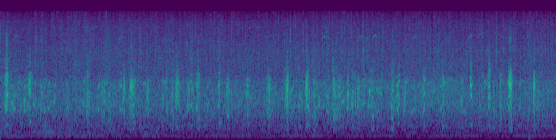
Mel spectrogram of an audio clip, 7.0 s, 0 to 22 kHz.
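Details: Crowd of ducks in freezing weather, Sainte-Adele, Quebec, 10 December 2019, mid-afternoon; a steady babble of short raspy quacks overlaps throughout, some calls louder and nearer than the rest.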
